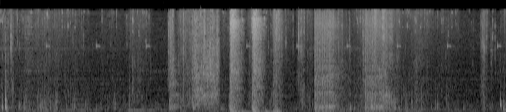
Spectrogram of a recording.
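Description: Footsteps tap on a hard floor nearby.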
